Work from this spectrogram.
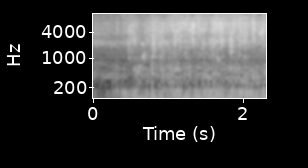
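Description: Steady running tap water splashes into a sink, with small irregular spatters as tomatoes are rinsed under the stream, close and continuous.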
